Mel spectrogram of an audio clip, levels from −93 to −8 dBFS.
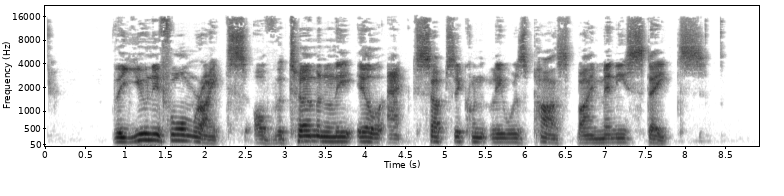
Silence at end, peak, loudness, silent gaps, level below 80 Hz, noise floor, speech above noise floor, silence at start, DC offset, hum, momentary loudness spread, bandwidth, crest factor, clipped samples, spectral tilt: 0.45 s; -4 dBFS; -22 LUFS; none; -68 dBFS; -81 dBFS; 58 dB; 0.05 s; under 0.1%; none; 7 LU; 16.5 kHz; 20 dB; under 0.1%; -2.5 dB/octave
